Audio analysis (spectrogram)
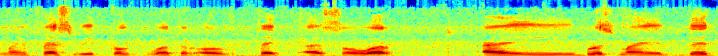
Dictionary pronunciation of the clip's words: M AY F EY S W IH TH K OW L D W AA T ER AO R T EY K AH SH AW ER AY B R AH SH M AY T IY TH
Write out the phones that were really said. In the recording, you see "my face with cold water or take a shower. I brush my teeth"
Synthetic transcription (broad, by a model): M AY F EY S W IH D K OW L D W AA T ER AO R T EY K AH S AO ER AY B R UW S M AY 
